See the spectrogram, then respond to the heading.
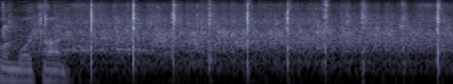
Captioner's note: audience applauding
